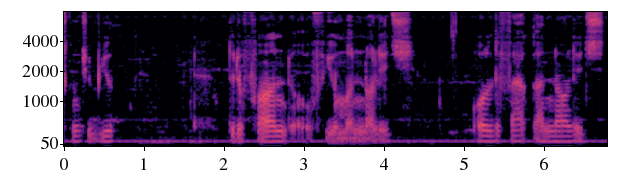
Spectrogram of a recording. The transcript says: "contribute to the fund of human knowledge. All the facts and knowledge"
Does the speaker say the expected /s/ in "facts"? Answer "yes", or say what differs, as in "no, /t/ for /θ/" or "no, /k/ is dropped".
no, /s/ is dropped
